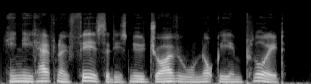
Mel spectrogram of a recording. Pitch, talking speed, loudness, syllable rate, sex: 125 Hz, 250 wpm, -16 LUFS, 5.3 syllables/s, male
